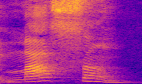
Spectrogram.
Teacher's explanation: A sílaba tônica é no san. É a última sílaba. Então, essa já é uma oxítona.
